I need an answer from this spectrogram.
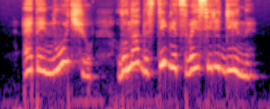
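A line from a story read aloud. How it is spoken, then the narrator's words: Joyful blurt. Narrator (Russian): радостно выпалила Пепелюшка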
